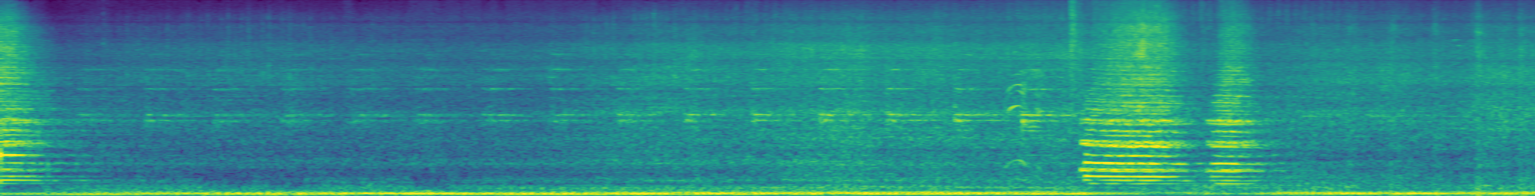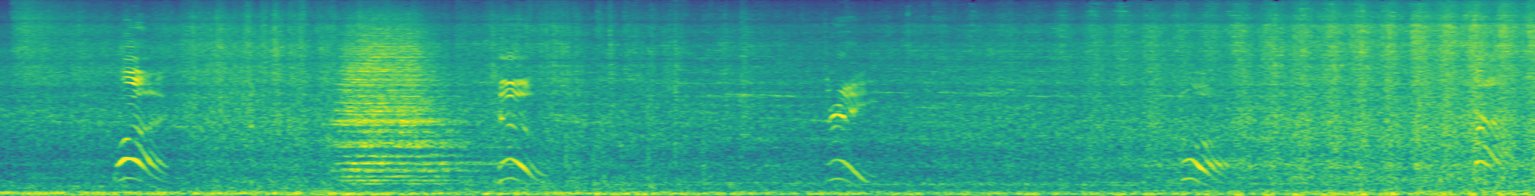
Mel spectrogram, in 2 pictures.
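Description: A Norfolk Southern freight train with three diesel locomotives rumbles past at close range, its multi-chime air horn blowing three times: the end of a blast at the start, a longer blast of about a second and a half some eleven seconds in, and another about nineteen seconds in. After the locomotives pass, the autorack and container cars roll by with a few brief squeals.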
